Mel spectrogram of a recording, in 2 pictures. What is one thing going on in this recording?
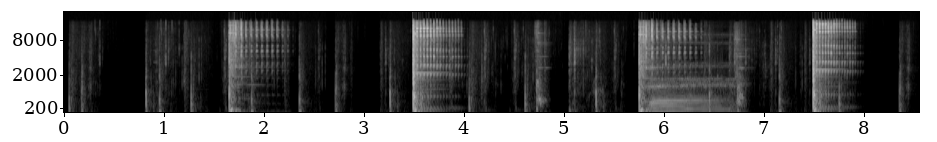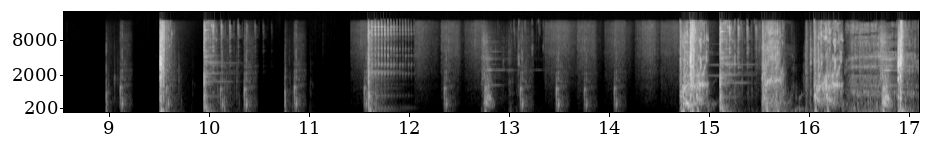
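Footsteps crunch steadily over stone.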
